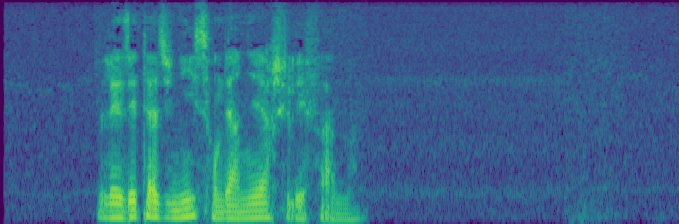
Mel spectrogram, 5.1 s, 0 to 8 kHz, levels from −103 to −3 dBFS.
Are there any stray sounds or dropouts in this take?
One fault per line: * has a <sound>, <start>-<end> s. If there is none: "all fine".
all fine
